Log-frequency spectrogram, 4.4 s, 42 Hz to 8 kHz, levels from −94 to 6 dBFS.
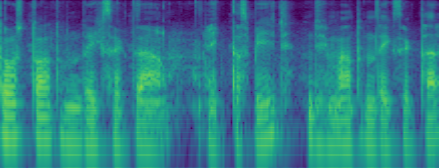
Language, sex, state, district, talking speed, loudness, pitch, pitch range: Garhwali, male, Uttarakhand, Tehri Garhwal, 150 wpm, -22 LUFS, 95 Hz, 90-105 Hz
